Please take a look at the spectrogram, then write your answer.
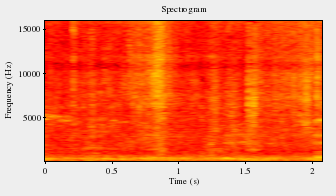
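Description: Domestic pigeons kept in a loft at dusk giving soft, low cooing throughout, faint and partly muffled, with murmuring voices in the background.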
